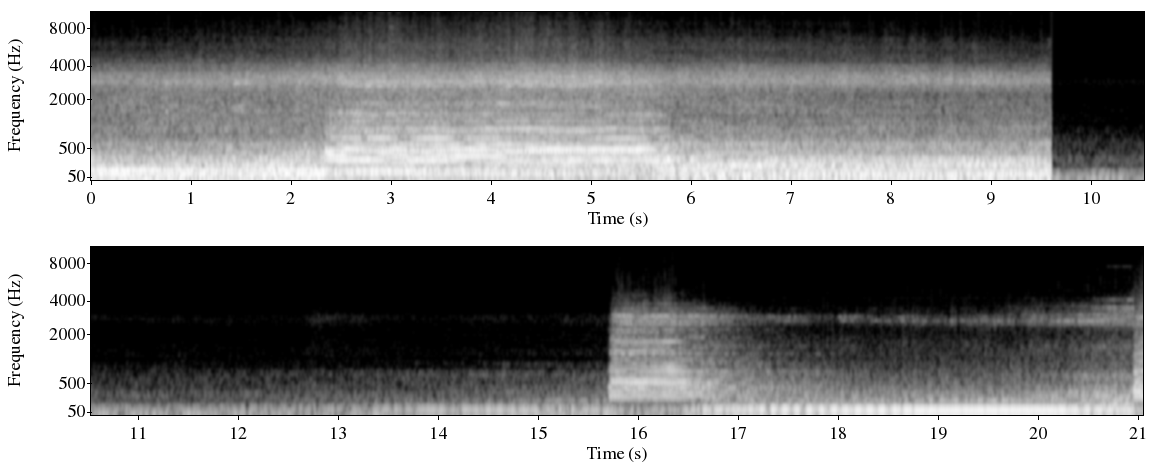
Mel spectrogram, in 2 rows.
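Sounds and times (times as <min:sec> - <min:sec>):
diesel locomotives rumbling past: 0:00.0 - 0:21.0
locomotive air horn chord: 0:02.3 - 0:05.9, 0:15.7 - 0:17.2.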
